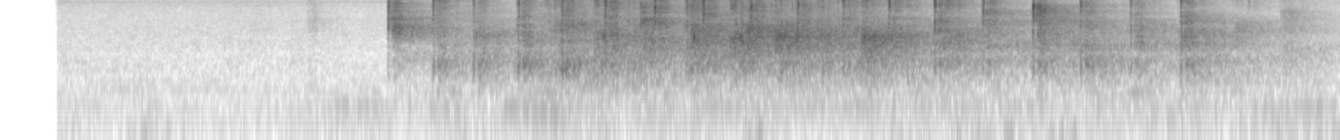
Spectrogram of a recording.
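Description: Audience applause, starting about two seconds in and dying away near the end, thin enough that single claps stand out.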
